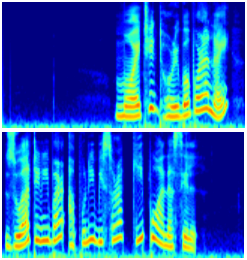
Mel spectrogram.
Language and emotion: Assamese, surprised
